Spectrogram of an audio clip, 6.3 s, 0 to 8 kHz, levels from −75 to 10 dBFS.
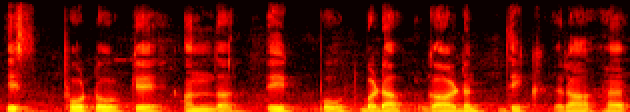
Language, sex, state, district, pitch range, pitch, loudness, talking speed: Hindi, male, Rajasthan, Jaipur, 95-110 Hz, 105 Hz, -18 LUFS, 105 wpm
